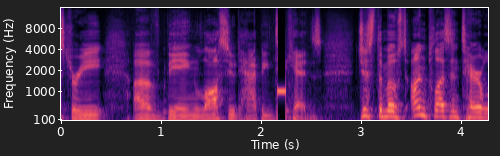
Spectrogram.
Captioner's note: beep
